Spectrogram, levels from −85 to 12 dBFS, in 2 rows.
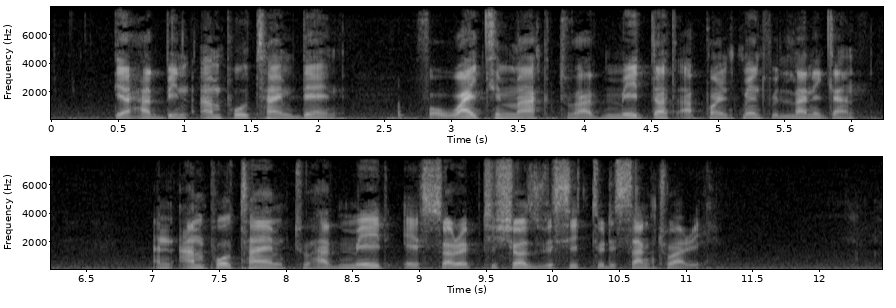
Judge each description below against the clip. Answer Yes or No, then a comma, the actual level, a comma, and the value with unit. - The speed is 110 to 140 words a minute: Yes, slow, 135 wpm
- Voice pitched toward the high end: No, very low, 95 Hz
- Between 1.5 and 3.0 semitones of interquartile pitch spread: Yes, narrow, 2.6 semitones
